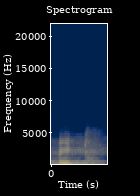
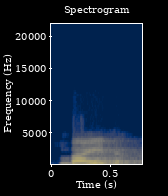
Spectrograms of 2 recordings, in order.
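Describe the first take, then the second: First: The vowel is short, like 'bit'. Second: The vowel is long, like 'bite'. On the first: The speaker calls it right. "I think it is a bit" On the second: The speaker calls it wrong. "You said bite"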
